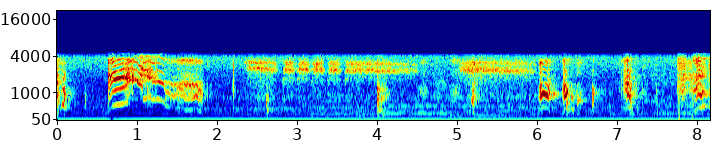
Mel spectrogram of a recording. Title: Baby girl sneezing, farting, hiccupping & crying.MOV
